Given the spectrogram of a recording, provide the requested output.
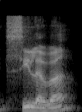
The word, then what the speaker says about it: sílaba: We know that the stress falls on the U in penúltima and on the I in sílaba because of the accent mark.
